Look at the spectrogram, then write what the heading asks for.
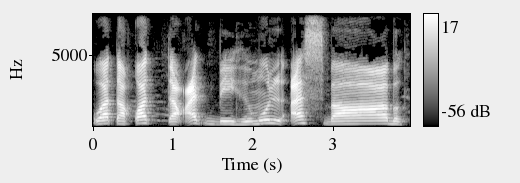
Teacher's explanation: با ساکن ہو جائے گا اور آواز پلٹ کر آئے گی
